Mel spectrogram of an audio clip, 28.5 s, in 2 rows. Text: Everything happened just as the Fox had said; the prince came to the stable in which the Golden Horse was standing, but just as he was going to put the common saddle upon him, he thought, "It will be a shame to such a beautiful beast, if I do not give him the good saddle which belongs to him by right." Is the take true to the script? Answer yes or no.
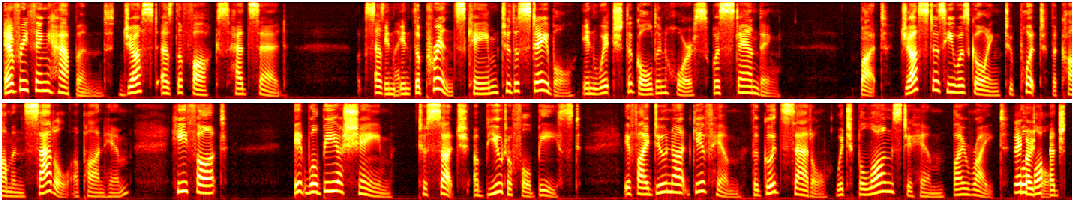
no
